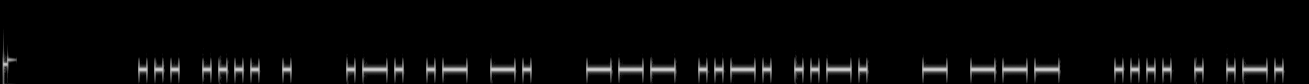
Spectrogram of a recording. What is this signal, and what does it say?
Morse code, heard as a keyed tone, about 15 wpm, 700 Hz. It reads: SHE RAN OFF TO HER
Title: Sentences from Top 1000 Words - Review Part 3 - 15wpm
